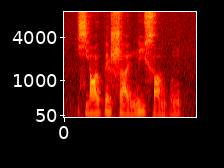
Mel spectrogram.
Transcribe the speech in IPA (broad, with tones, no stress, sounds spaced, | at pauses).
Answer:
ɕ j ɑ˧˥ ʊ̯ p e˧ ɪ̯ ʂ a˨˩ ɪ̯ n̪ i˥˩ x ɑ˨˩ ŋ p ɤ˦ ŋ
